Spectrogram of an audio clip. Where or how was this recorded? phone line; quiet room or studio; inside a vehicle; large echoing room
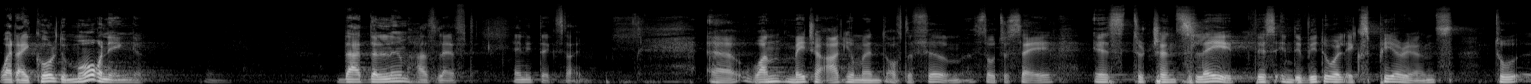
large echoing room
